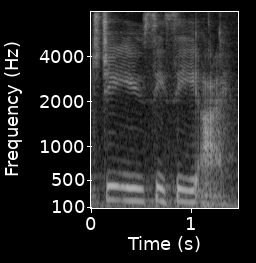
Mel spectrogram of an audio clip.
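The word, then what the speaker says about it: Guxxi: So like G-U-C-C-I. G-U-X-X-I. G-U-X-X-I. You pronounce it Gucci.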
